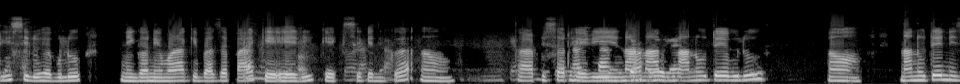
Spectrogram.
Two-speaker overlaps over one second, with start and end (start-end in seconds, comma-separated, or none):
5.2-7.0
